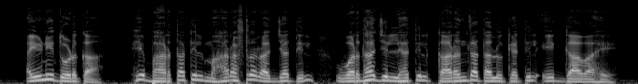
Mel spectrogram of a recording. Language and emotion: Marathi, neutral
